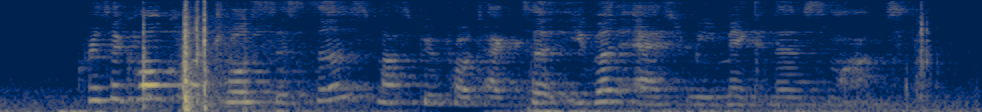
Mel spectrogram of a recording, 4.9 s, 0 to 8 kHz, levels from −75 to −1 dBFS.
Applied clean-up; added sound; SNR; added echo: none; Telephone; 0 dB; reverberation time 0.9 s.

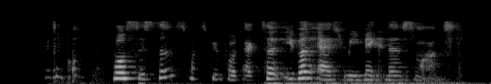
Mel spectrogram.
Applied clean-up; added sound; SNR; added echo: neural mask model DeepFilterNet 3.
